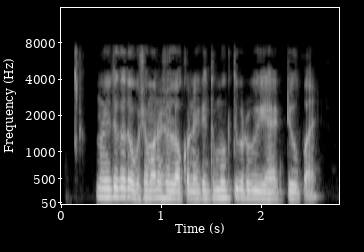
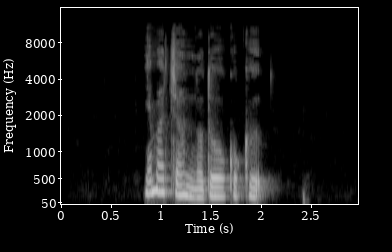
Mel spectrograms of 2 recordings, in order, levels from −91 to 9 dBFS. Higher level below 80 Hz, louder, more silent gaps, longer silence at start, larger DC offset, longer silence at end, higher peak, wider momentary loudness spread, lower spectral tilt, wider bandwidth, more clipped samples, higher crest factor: first, -54 dBFS vs -68 dBFS; first, -15 LUFS vs -23 LUFS; neither; second, 0.35 s vs 0.85 s; neither; second, 0.25 s vs 0.95 s; first, -2 dBFS vs -8 dBFS; about the same, 6 LU vs 8 LU; about the same, -8.5 dB/octave vs -7.5 dB/octave; second, 7.6 kHz vs 10.5 kHz; neither; about the same, 14 dB vs 16 dB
